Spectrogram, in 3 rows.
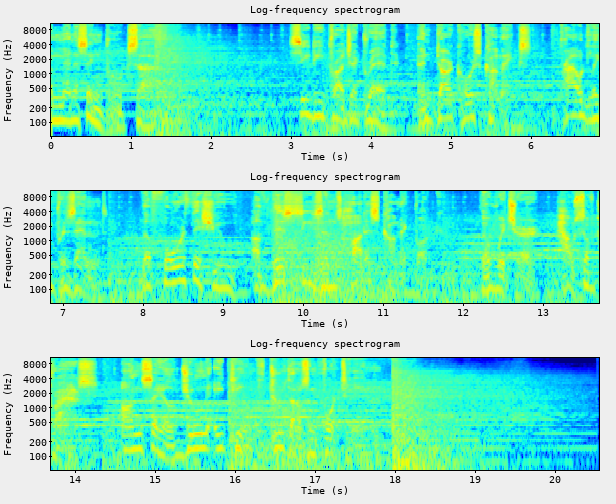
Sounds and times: Speech: 0:00.0 - 0:01.6, 0:03.0 - 0:18.0
Music: 0:00.0 - 0:20.5.

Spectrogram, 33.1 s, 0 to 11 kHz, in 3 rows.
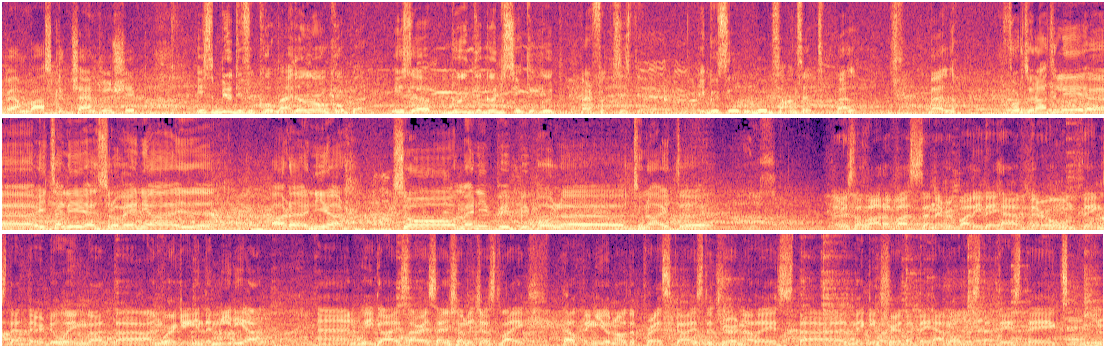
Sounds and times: Speech: 0:19.3 - 0:33.0.

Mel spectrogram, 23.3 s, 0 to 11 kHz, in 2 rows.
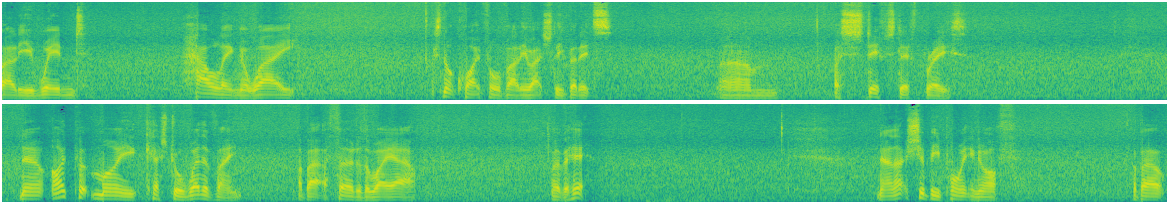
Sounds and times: Speech: 0:00.0 - 0:00.9, 0:01.8 - 0:03.0, 0:04.2 - 0:06.1, 0:07.2 - 0:09.7, 0:11.8 - 0:15.8, 0:17.1 - 0:17.6, 0:20.4 - 0:21.9, 0:22.9 - 0:23.3.

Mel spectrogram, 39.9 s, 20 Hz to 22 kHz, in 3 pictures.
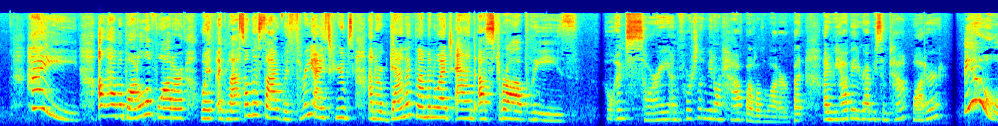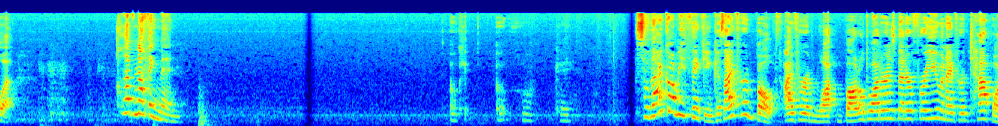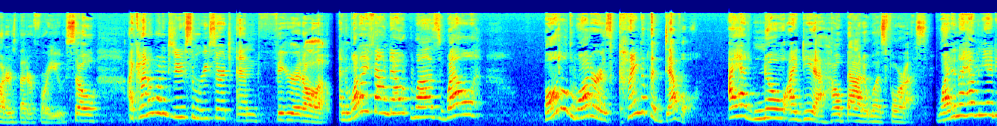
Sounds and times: Speech: 0:00.4 - 0:13.5, 0:14.9 - 0:15.8, 0:19.3 - 0:21.0, 0:21.8 - 0:33.1, 0:33.9 - 0:39.9.

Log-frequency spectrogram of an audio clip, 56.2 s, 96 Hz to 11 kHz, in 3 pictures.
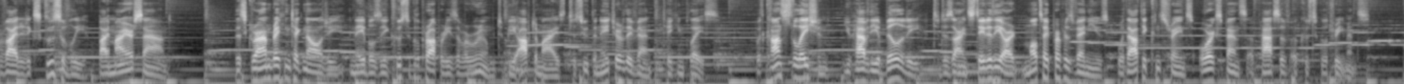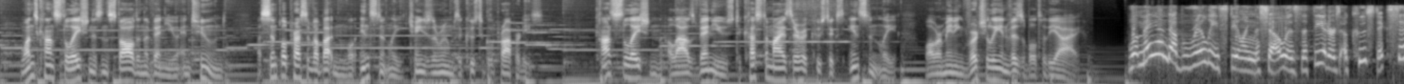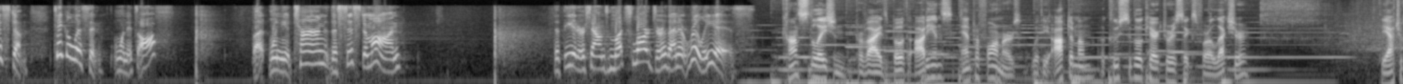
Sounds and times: Speech: 0:00.0 - 0:02.3, 0:03.2 - 0:18.2, 0:19.0 - 0:26.0, 0:26.7 - 0:33.2, 0:33.8 - 0:39.8, 0:40.8 - 0:42.9, 0:44.8 - 0:54.2, 0:55.9 - 0:56.1
Music: 0:00.0 - 0:34.2, 0:47.4 - 0:56.1.

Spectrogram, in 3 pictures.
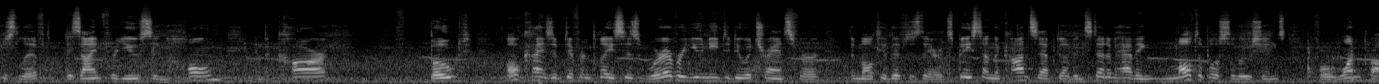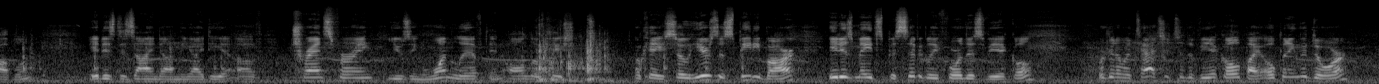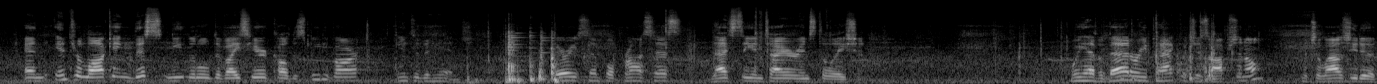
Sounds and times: Speech: 0:00.0 - 0:03.3, 0:04.3 - 0:14.1, 0:14.7 - 0:24.1, 0:24.8 - 0:32.3, 0:33.1 - 0:36.2, 0:38.3 - 0:41.3.

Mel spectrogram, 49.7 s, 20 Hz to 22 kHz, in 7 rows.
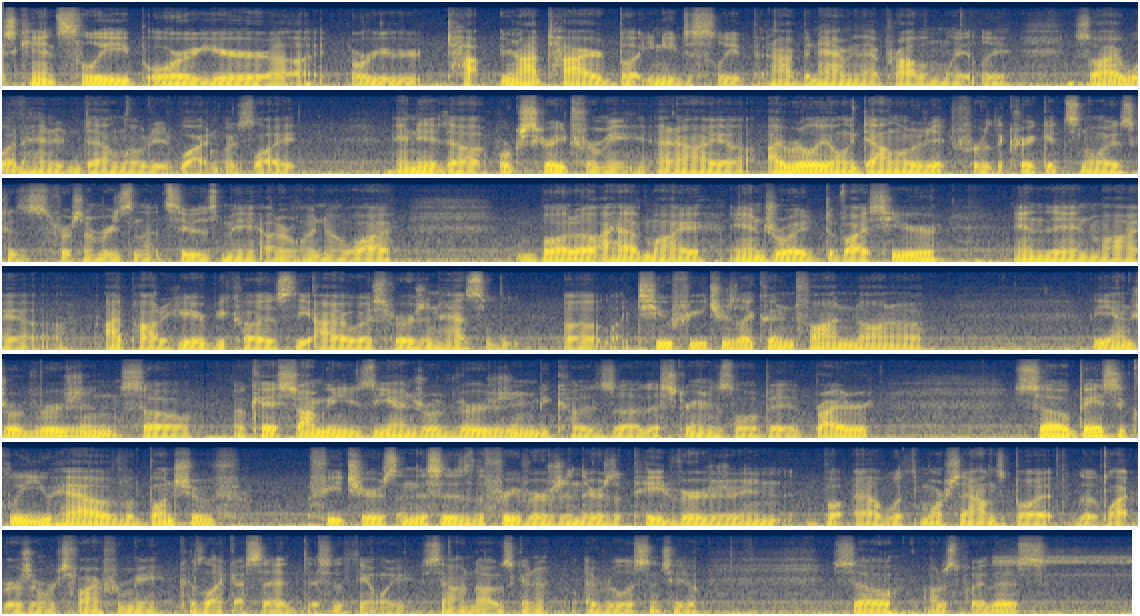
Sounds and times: Speech: 0:00.0 - 0:16.7, 0:17.4 - 0:27.1, 0:28.1 - 0:33.9, 0:34.7 - 0:47.0, 0:47.8 - 0:49.6.

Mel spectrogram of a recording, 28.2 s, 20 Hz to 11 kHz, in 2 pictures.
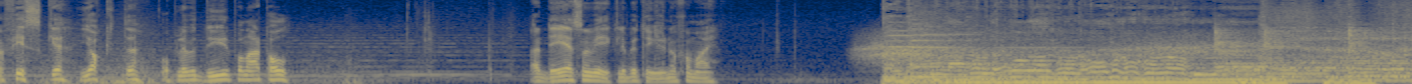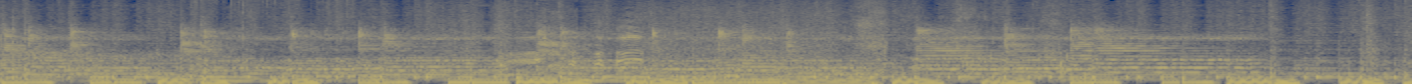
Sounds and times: Speech: 0:00.0 - 0:02.9, 0:05.3 - 0:07.2
Rhythm and blues: 0:09.0 - 0:28.2.

